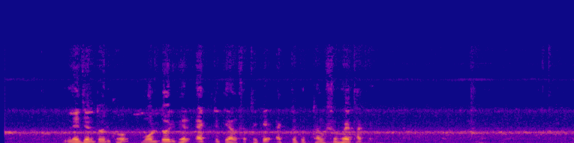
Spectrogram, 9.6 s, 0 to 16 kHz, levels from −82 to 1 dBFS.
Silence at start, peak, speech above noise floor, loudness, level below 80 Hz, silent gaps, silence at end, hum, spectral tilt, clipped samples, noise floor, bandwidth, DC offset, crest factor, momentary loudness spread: 0.05 s; -10 dBFS; 19 dB; -30 LUFS; -60 dBFS; none; 0 s; none; -6 dB/octave; under 0.1%; -48 dBFS; 11.5 kHz; under 0.1%; 22 dB; 20 LU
